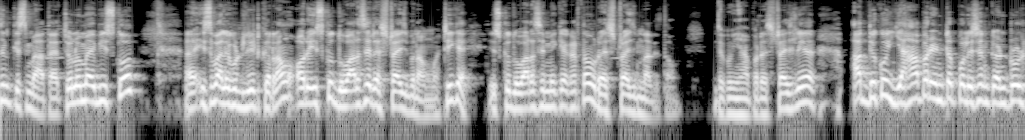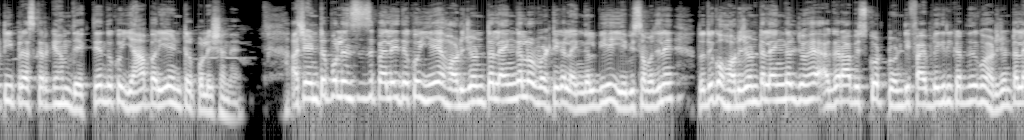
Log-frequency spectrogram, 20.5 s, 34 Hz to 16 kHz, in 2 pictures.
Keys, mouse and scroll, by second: 0.6 ctrl+click, 2.5 ctrl+Delete, 3.2 ctrl+click, 3.3-6.2 ctrl+drag, 6.2 ctrl+right click, 7.6 ctrl+click, 10.8 ctrl+t, 17.4-19.2 drag, 19.2 2.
